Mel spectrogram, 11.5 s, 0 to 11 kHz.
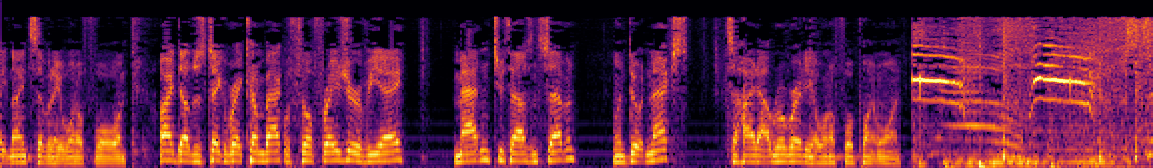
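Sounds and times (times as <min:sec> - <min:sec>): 
speech: 0:00.0 - 0:09.2
steady low hum: 0:00.0 - 0:09.6
cat meowing: 0:09.1 - 0:11.0.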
